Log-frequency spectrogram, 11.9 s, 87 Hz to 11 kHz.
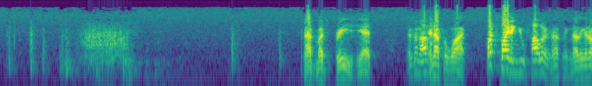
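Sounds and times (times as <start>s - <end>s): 
window being opened: 1.2s - 2.8s
speech: 6.1s - 7.5s, 8.2s - 9.4s, 10.0s - 11.8s.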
